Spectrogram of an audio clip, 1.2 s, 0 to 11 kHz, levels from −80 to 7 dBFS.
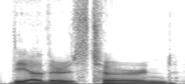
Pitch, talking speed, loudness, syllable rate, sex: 90 Hz, 155 wpm, -16 LUFS, 4.8 syllables/s, male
